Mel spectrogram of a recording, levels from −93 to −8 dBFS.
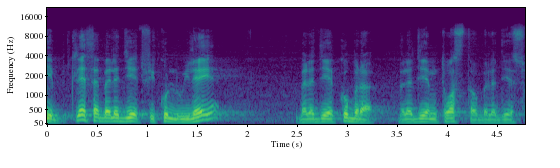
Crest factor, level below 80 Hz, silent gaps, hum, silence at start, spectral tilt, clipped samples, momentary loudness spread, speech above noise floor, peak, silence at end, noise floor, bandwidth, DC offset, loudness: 16 dB; -62 dBFS; none; none; 0 s; -7.5 dB/octave; under 0.1%; 9 LU; 29 dB; -16 dBFS; 0 s; -60 dBFS; 12 kHz; under 0.1%; -31 LUFS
